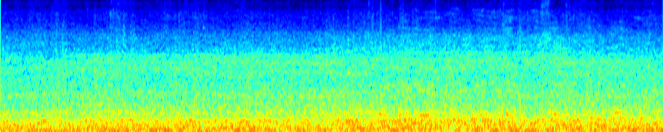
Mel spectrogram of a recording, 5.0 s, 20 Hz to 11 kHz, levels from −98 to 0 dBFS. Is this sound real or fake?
real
